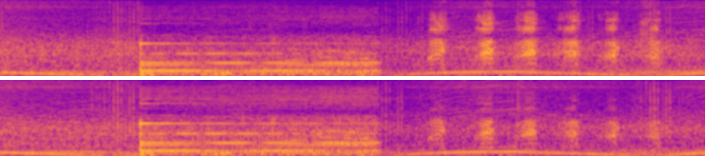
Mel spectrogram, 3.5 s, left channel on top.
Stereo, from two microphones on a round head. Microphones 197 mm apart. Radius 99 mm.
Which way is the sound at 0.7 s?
40° right (ahead or behind).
